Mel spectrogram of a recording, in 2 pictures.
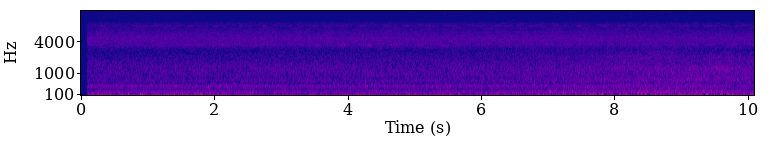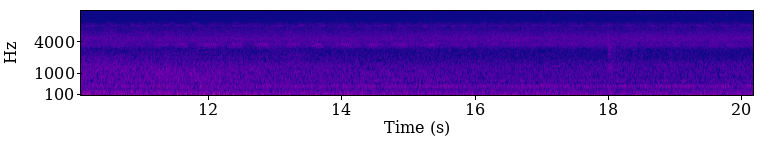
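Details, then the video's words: Honey bees gathering food, their buzzing a steady, dense hum that fills the whole recording without pause, with no other clear sounds. "Honey Bees Gathering Food"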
